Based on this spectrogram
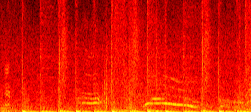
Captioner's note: laughing; whooping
